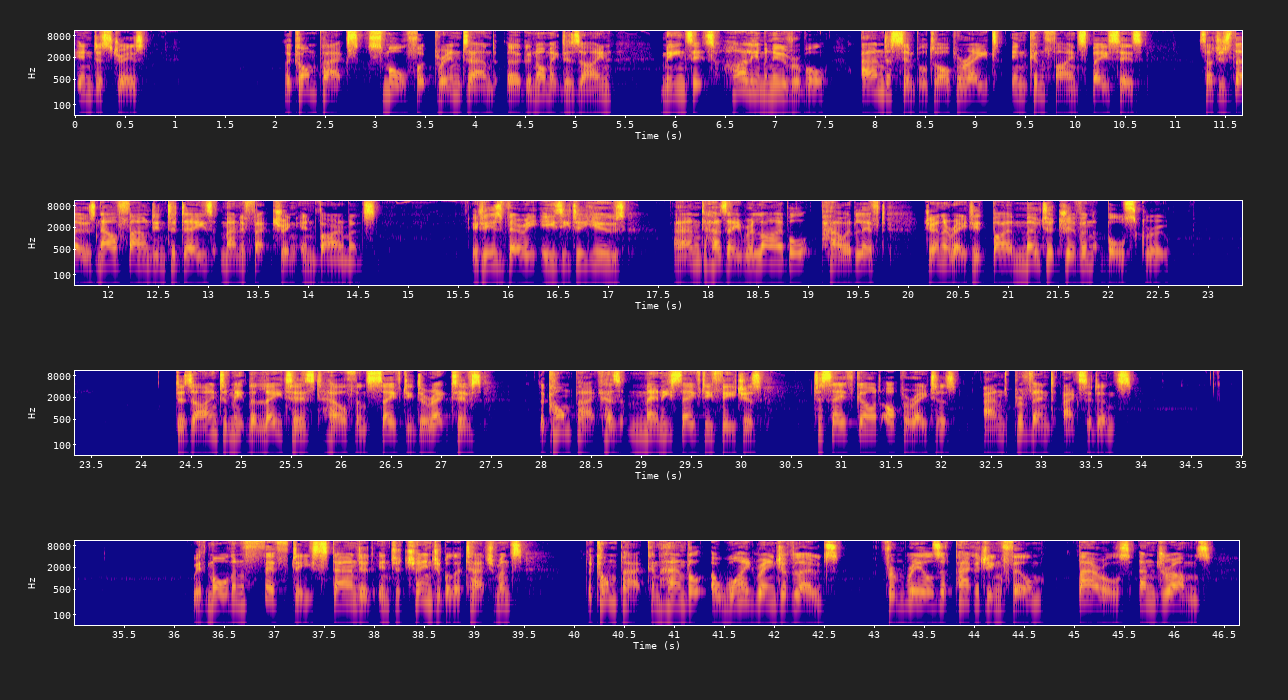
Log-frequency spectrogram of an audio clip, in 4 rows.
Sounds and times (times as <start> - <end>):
Speech: 0.0 - 0.8, 2.1 - 14.8, 15.6 - 22.7, 24.4 - 34.0, 36.2 - 39.5, 40.1 - 46.4.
